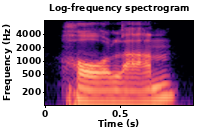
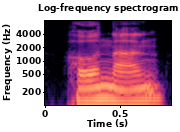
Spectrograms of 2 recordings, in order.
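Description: First: 河南 as "hô-lâm"; Hokkien reading. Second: Said in the usual way. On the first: Shown as a demonstration. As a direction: say 河南 in Hokkien, l onset and final m on 南. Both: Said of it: "省份从第一个".

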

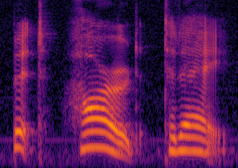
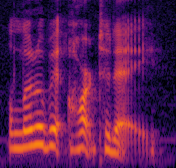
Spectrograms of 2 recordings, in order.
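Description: First: "bit hard today" slowly, one word at a time; separate words. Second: "a little bit hard today" linked, with t and d unreleased; unreleased stops. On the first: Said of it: "这三个词呢出现在一起的时候". (“bit hard today”逐词分开慢读) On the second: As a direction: run "hard today" together, dropping the d release. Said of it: "后两者当中呢有完全失去爆破". (“a little bit hard today”连读，失去爆破) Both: Shown as a demonstration.

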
